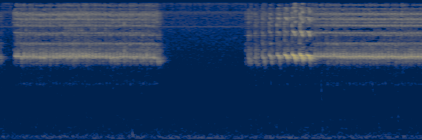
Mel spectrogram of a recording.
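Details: Emma field cricket producing a clear high ringing trill that stops for under a second, then resumes with a pulsed, louder onset before continuing steadily.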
